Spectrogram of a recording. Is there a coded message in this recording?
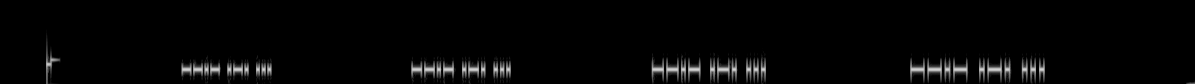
Yes: Morse code from 1.8 to 10.4 s, heard as a keyed tone, about 37 wpm, 700 Hz. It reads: QRS QRS QRS QRS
